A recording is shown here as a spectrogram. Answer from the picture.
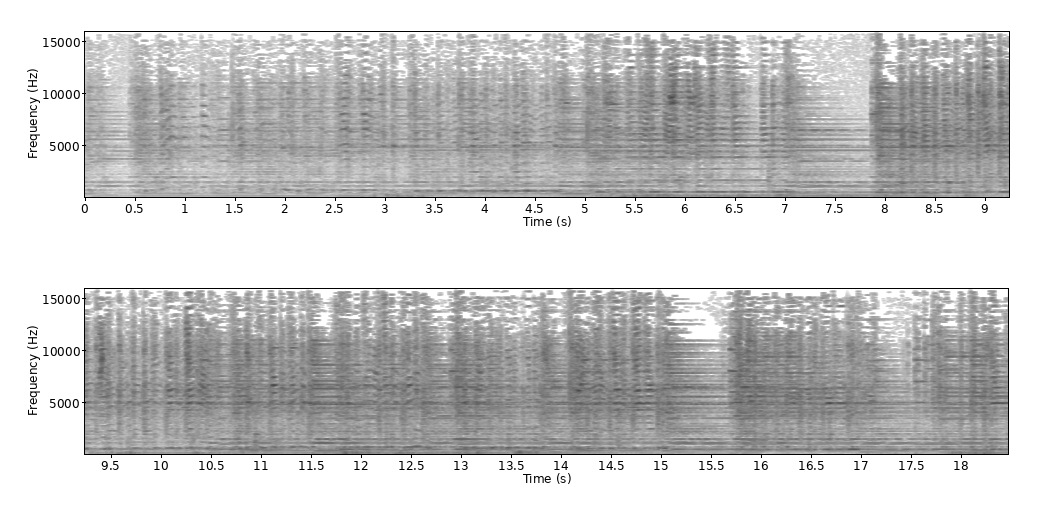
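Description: Hungarian citera (fretted folk zither) strummed with a plectrum: a melody line over steadily ringing drone strings. The strumming grows louder and fuller from about three seconds in.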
